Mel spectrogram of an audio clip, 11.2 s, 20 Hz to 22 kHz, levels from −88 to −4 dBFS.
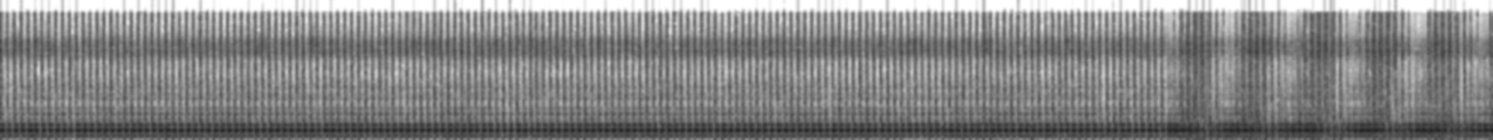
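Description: Integer overflow runs throughout: the level is driven about 24 dB too hot, and a small fraction of peaks wrap to the opposite sign instead of limiting, giving harsh cracks sharper than clipping.

At 7.99 s a brief skip of a few milliseconds joins both sides with no gap, likely audio missing between chunks at a 4 s chunk boundary.

From 8.73 s to the end, buffer tearing adds a 21.5 Hz rattle, which fits a 2048-sample buffer. Somewhat under half of each period repeats audio from roughly 150 ms earlier, with hard joins on both sides.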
